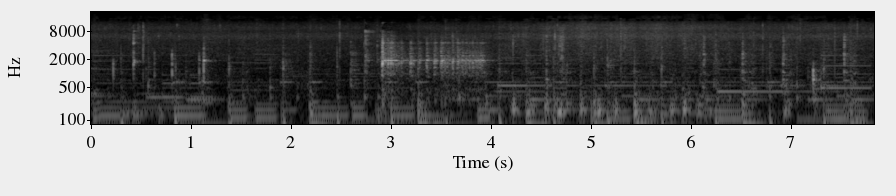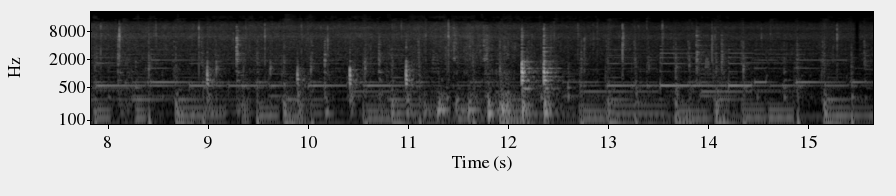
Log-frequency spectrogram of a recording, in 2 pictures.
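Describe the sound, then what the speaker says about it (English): Chopped onions and garlic sautéing in olive oil over low-medium heat, with busy stirring scrapes and a few utensil clinks against the pan over a steady sizzle, with music underneath. "add a tablespoon of olive oil and the chopped onions and sauté it on low-medium heat for about 1 to 2 minutes"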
